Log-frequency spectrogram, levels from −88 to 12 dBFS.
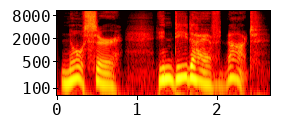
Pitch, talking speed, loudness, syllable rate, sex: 150 Hz, 135 wpm, -19 LUFS, 3.4 syllables/s, male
